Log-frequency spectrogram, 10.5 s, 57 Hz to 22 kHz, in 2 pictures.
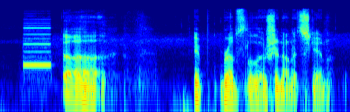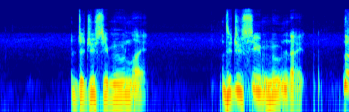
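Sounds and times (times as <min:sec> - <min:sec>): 
electronic voicemail beep: 0:00.4 - 0:01.3
speech: 0:00.9 - 0:01.7, 0:02.9 - 0:05.1, 0:06.4 - 0:07.5, 0:08.6 - 0:10.4
wavering groaning vocal sound: 0:01.0 - 0:01.7.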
